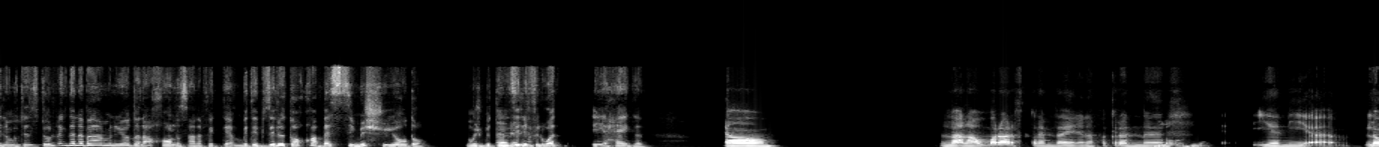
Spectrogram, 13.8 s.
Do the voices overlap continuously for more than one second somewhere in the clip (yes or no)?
no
